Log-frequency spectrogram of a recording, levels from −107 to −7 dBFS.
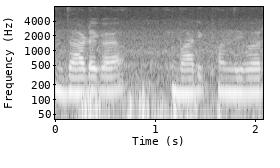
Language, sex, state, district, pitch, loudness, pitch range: Marathi, male, Maharashtra, Pune, 145 Hz, -18 LUFS, 140-145 Hz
